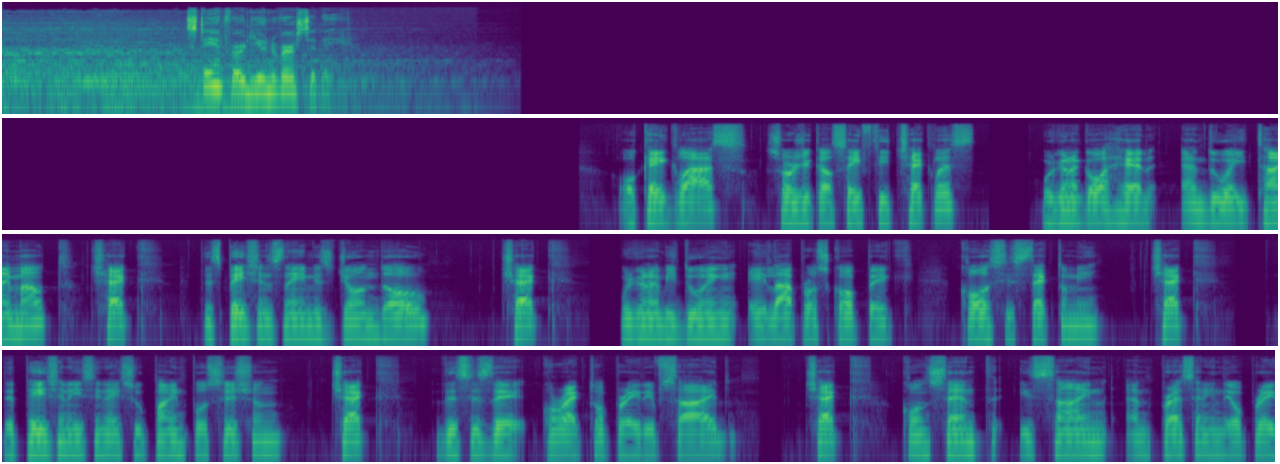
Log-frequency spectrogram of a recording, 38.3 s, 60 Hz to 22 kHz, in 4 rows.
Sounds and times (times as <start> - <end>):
Speech: 1.4 - 2.6, 14.2 - 28.2, 28.8 - 34.2, 34.8 - 38.2.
